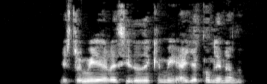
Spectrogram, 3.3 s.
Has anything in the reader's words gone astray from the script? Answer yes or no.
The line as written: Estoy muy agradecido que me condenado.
yes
